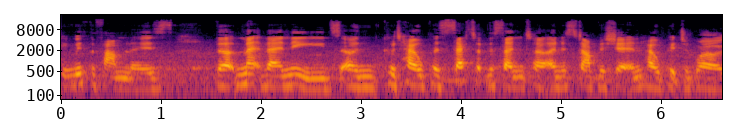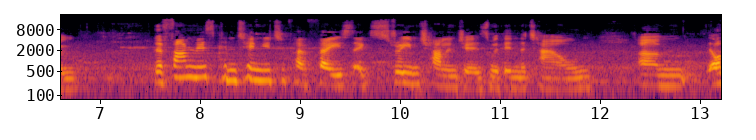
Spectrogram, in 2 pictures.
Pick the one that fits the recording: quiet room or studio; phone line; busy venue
busy venue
